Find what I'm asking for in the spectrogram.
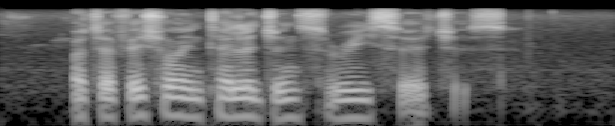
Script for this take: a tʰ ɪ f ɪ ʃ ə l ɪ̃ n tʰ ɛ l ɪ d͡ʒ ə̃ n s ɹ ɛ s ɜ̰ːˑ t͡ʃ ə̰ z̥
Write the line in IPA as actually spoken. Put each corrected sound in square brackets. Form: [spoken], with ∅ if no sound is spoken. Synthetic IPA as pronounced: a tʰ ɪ f ɪ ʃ ə l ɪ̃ n tʰ ɛ l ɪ d͡ʒ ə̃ n s ɹ [i] s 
